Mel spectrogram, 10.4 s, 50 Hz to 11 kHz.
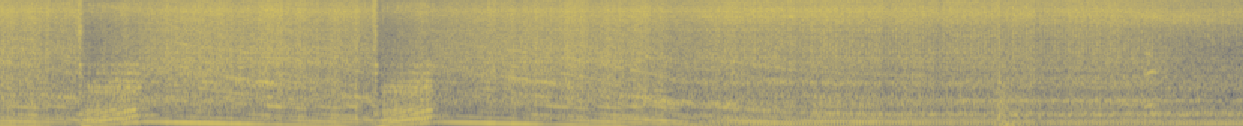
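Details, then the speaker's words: Car #92 after advancing ignition timing: revs climb and drop cleanly and repeatedly; the stumble just before 3000 rpm that existed before is gone, pulls smoothly and sounds healthy. "until right before 3000rpm it would sugar a bit and now it's completely gone and it sounds awesome"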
